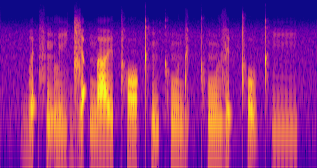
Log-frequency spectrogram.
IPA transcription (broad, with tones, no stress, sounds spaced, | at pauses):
b ɛ˦ ʔ sʰ ĩ˦˨ l i˨ d͡ʑ ä˦ ʔ n a˨ ɪ̯ tʰ ɔ˦ kʰ ĩ˦˨ kʰ ũ˦ d ɪ˦ ʔ kʰ ũ˦ z ɪ˦ ʔ tʰ o̰˦˨ ʊ̯ kʰ i˨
